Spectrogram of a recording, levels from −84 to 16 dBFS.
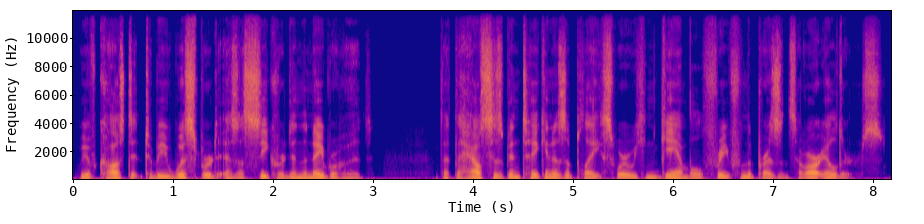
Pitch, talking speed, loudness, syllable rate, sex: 95 Hz, 240 wpm, -19 LUFS, 6.5 syllables/s, male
